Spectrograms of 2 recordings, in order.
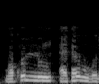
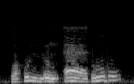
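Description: First: Said in the usual way. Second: "آتوه" said aatuuhu; long alif, damma on ta. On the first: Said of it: "قرأ قالون كلمة أتوه". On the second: Shown as a demonstration. Teacher shows Qalun's reading, "آتوه" with long aa and tuu. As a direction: stretch the first vowel of "آتوه", then tuu. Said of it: "بضم التاء مع ألف قبلها".

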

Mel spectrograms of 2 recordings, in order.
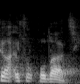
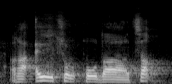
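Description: First: "القضاة" ending in -ti; quick counterexample, "القضاة" closed on -ti; wrong -i ending. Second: "القضاة" ending in a clear -ta; measured model phrase, "القضاة" closed on -ta; accusative ending -a. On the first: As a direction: say "القضاة" as al-qudaati. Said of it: "ما تقولش". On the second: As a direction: say "القضاة" as al-qudaata, slowly. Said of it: "ما تقولش رأيت القضاة". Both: Shown as a demonstration.

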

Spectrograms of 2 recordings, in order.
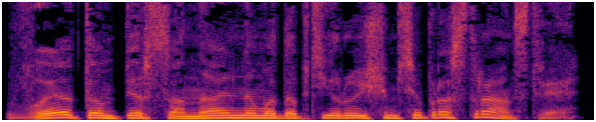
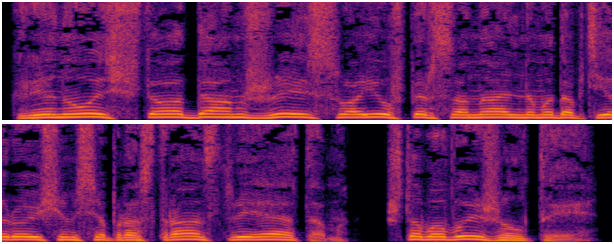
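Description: First: «этом» set apart with a falling tune; stress on этом. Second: Solemn, high ceremonial oath; booming biblical narration. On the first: Shown as a demonstration. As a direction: hit «этом» in the repeated phrase. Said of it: "Интересное, надо сказать, дополнение". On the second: Acted. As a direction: swear it like a sacred vow. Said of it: "более торжественным голосом".

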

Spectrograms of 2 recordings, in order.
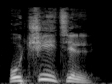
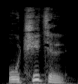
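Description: First: Hoarse strained call, louder and higher; хриплый надсадный крик. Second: Said in the usual way. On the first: A narrator's reading. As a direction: rasp it out between coughs. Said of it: "надсадно кашляя прохрипел он". (надсадный хрип с кашлем) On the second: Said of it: "narrated name, plain".

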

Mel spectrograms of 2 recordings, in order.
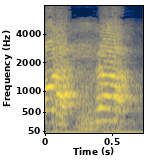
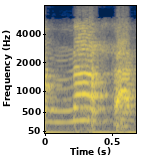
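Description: First: "nasá" stressed on the last syllable, na-SÁ, the final A rising; Hebrew nasá, final stress. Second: "nasa" with stress on the first syllable, NA-sa, like the English agency name; wrong stress, like the space agency. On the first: Preacher teaches the congregation the Hebrew word: "nasá" stressed na-SÁ. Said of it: "nasá con tilde en la A". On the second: Preacher shows the congregation the wrong word: "nasa" stressed NA-sa. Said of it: "No nasa como la agencia espacial". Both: Shown as a demonstration.

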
